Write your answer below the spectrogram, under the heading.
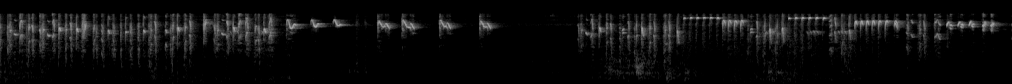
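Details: Plain-throated sunbird singing gacor with sharp 'tembakan' bursts: dense high rapid twittering, a series of evenly spaced sharp notes, a brief pause, then more fast chatter with thin high trills.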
